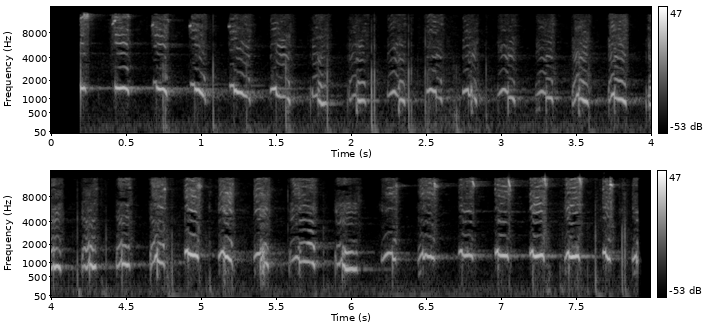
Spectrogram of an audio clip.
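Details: Dog sound said to be an injured puppy: a fast, steady run of high whining yelps, about four per second, each bending downward, with no pause throughout.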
